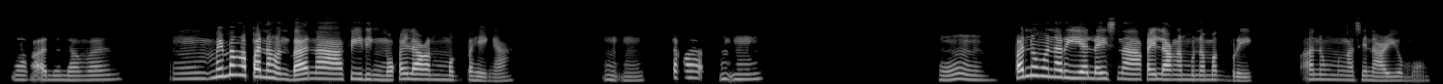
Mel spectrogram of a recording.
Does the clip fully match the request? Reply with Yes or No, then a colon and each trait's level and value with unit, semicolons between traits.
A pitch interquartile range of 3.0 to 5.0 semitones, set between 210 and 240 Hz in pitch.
Yes: average, 4.3 semitones; high, 230 Hz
